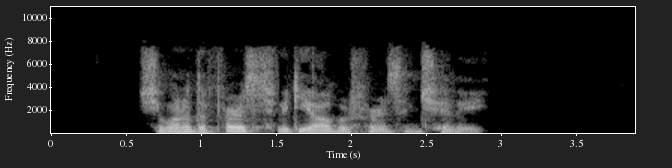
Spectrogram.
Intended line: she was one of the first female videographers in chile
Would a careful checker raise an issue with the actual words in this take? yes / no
yes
